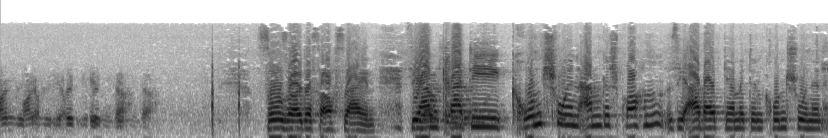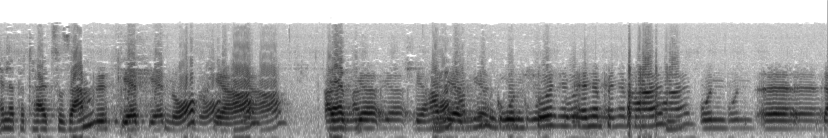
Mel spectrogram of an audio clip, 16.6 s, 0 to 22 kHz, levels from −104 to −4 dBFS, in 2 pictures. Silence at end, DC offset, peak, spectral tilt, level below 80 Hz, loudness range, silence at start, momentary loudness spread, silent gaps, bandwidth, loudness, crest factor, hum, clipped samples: 0 s; under 0.1%; -2 dBFS; -4 dB/octave; -54 dBFS; 3 LU; 0 s; 14 LU; none; 12 kHz; -17 LUFS; 16 dB; none; under 0.1%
